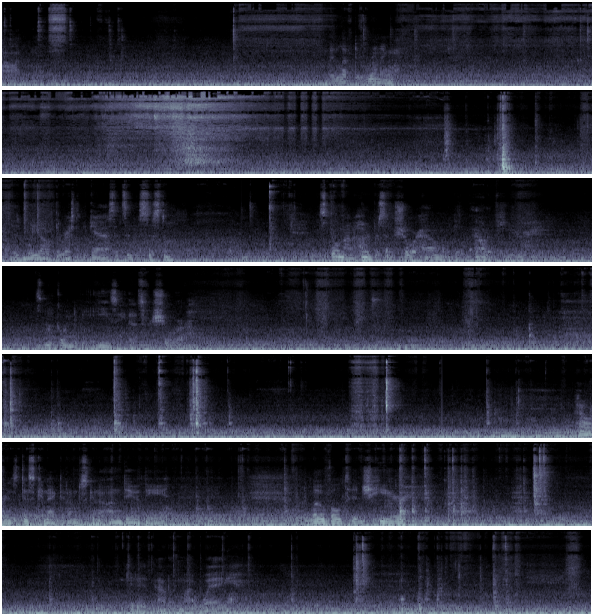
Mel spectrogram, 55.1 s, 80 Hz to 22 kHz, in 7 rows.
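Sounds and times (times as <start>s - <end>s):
steady low hum: 0.0s - 55.0s
refrigerant gas hissing: 0.5s - 1.1s, 3.0s - 4.6s, 5.2s - 13.9s.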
